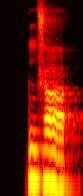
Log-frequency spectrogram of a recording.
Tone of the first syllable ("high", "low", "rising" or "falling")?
low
